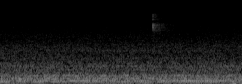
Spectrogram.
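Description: Steady hiss with a faint low hum, the background noise of a small room's recording between narration, with one brief faint high tick about one and a half seconds in.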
